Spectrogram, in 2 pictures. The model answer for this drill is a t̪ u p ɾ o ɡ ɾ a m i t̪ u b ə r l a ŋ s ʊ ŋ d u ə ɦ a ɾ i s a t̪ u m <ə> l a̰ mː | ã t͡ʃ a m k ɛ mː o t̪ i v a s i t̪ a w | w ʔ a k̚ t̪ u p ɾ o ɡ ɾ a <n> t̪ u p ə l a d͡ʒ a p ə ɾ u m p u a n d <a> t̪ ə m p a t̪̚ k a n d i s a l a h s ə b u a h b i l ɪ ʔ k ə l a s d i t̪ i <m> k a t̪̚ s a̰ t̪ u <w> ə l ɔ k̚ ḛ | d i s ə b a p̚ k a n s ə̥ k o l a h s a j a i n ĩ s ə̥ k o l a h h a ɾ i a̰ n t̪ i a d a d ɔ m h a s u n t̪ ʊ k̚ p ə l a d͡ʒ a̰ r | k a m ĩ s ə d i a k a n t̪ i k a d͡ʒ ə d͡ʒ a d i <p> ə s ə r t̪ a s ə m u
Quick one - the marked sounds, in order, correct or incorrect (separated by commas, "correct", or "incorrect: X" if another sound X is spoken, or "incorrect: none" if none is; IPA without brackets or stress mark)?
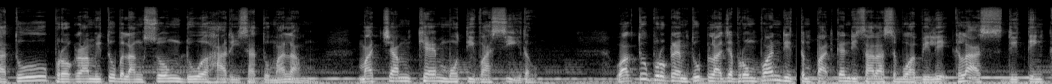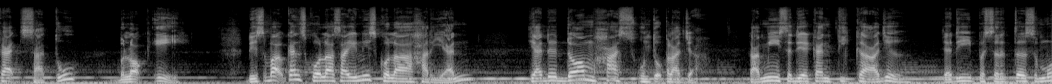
incorrect: a, incorrect: m, incorrect: i, incorrect: ŋ, incorrect: b, correct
